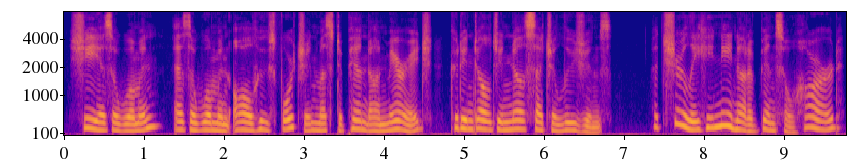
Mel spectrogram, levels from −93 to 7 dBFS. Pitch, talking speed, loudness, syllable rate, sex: 195 Hz, 165 wpm, -18 LUFS, 4.9 syllables/s, female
